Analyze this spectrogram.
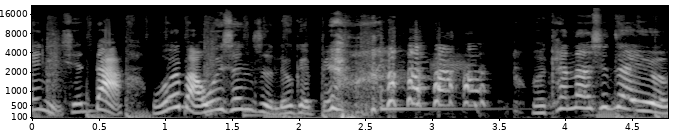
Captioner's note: laughs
